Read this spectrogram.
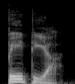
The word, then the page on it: पेटिया: Hindi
